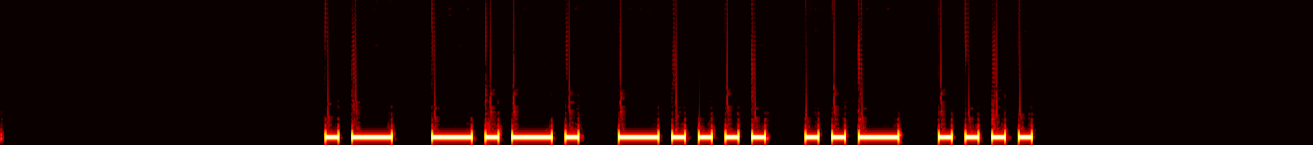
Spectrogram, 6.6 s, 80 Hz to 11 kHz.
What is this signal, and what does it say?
Morse code, heard as a keyed tone, about 18 wpm, 700 Hz. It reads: AC6UH
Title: Speed Racing - USA Call Signs 15wpm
